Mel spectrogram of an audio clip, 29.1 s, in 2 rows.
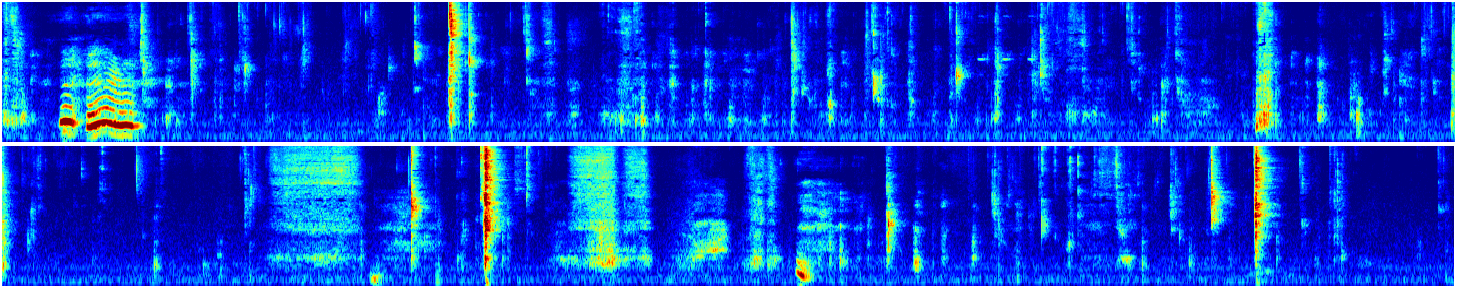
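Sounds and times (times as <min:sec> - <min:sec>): wet chewing and mouth clicks: 0:01.3 - 0:17.2, 0:22.9 - 0:28.2
lip smacks: 0:18.6 - 0:19.9, 0:26.2 - 0:28.0.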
